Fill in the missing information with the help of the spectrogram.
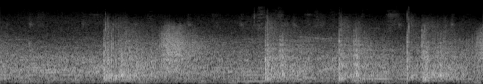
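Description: Fireworks display going off: several sharp bangs about a second apart, with a hissing rush between them.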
